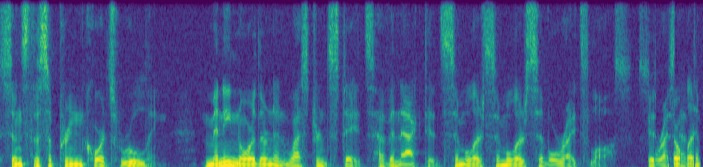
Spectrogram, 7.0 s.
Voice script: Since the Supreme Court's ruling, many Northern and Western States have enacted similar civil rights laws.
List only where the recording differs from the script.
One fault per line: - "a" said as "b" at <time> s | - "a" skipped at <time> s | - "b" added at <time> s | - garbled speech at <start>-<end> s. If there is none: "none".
- "similar" added at 4.8 s
- garbled speech at 6.4-7.0 s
